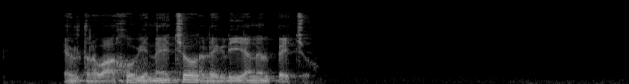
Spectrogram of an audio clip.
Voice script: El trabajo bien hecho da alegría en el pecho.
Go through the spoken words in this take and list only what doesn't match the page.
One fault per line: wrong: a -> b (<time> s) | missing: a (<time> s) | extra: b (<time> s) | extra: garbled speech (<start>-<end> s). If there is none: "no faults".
missing: da (2.0 s)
